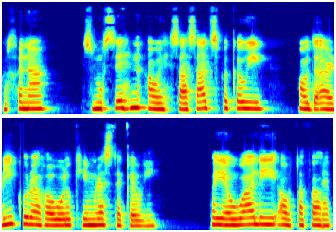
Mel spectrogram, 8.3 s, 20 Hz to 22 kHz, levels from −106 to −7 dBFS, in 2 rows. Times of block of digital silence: 4.38-4.42

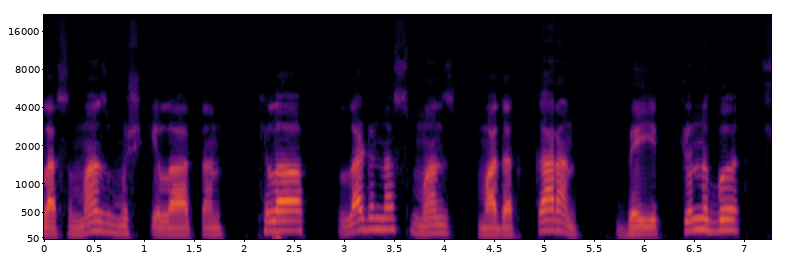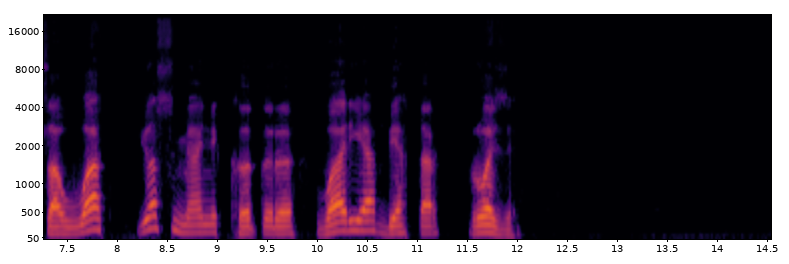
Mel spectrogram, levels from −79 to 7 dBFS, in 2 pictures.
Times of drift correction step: none

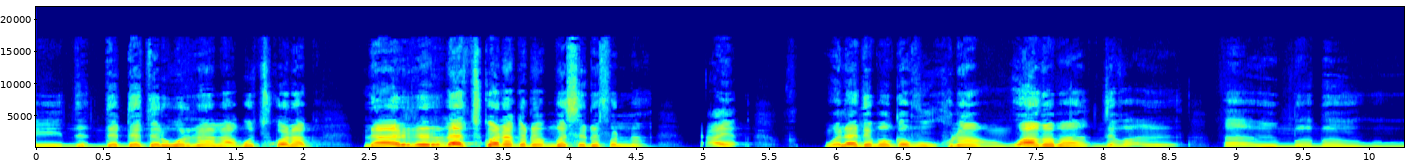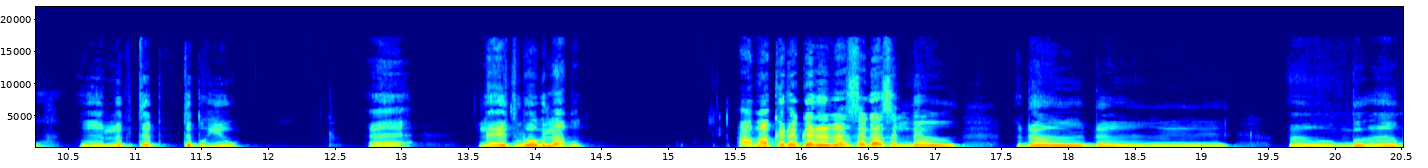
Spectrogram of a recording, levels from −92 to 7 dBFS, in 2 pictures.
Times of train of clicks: none

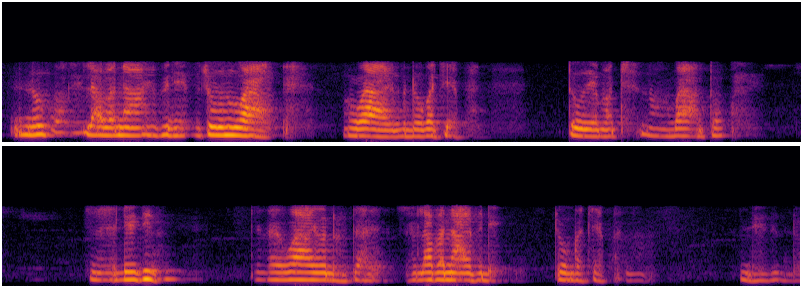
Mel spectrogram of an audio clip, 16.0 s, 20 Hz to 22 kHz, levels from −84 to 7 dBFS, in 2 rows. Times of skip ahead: none

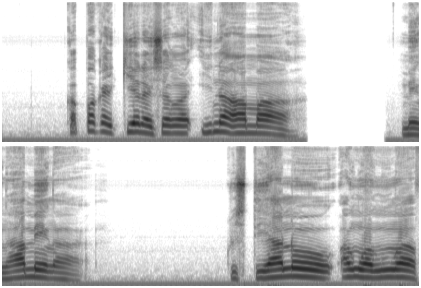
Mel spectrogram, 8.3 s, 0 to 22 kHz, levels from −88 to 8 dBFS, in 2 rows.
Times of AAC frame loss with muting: none

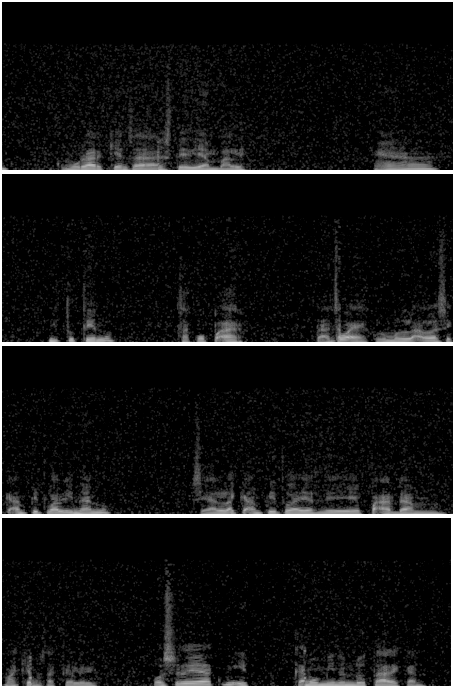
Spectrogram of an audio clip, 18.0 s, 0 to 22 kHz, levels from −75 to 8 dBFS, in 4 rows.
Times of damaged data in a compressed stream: 1.53-1.57, 7.85-7.90, 11.27-11.32, 13.78-13.83, 16.52-16.57

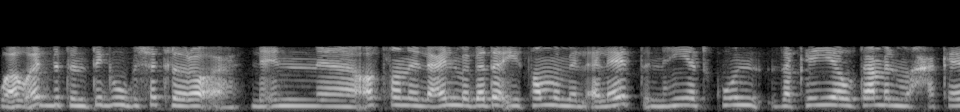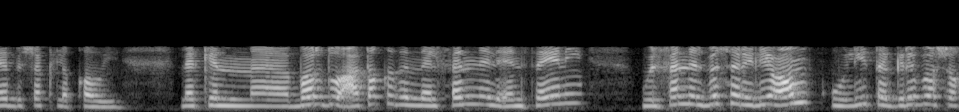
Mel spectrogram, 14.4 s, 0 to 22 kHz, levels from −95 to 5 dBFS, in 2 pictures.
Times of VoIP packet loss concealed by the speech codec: none

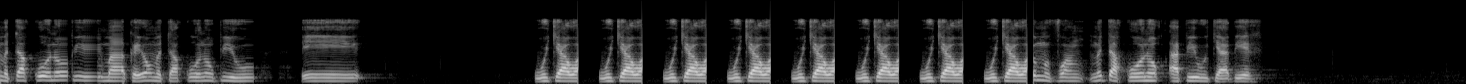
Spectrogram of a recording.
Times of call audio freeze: none

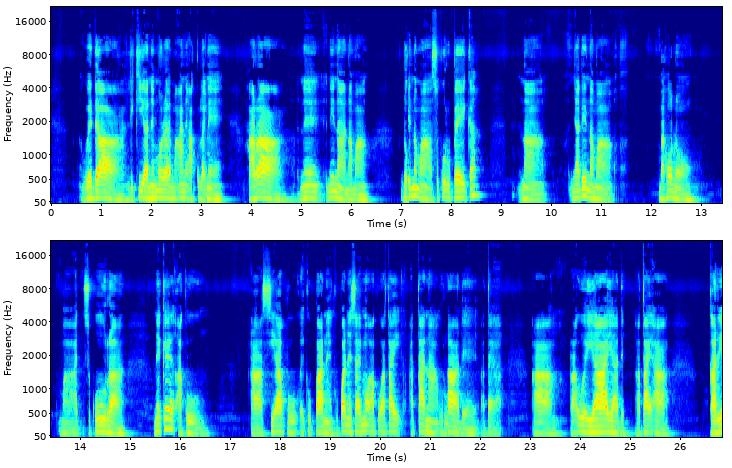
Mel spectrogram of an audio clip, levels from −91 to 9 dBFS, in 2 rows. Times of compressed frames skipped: 3.10, 7.13, 17.46, 21.34, 24.84

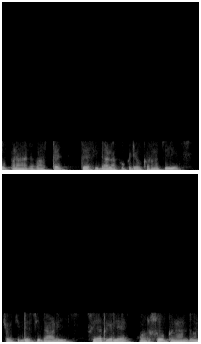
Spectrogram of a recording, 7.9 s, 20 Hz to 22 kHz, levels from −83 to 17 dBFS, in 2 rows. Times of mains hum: none

